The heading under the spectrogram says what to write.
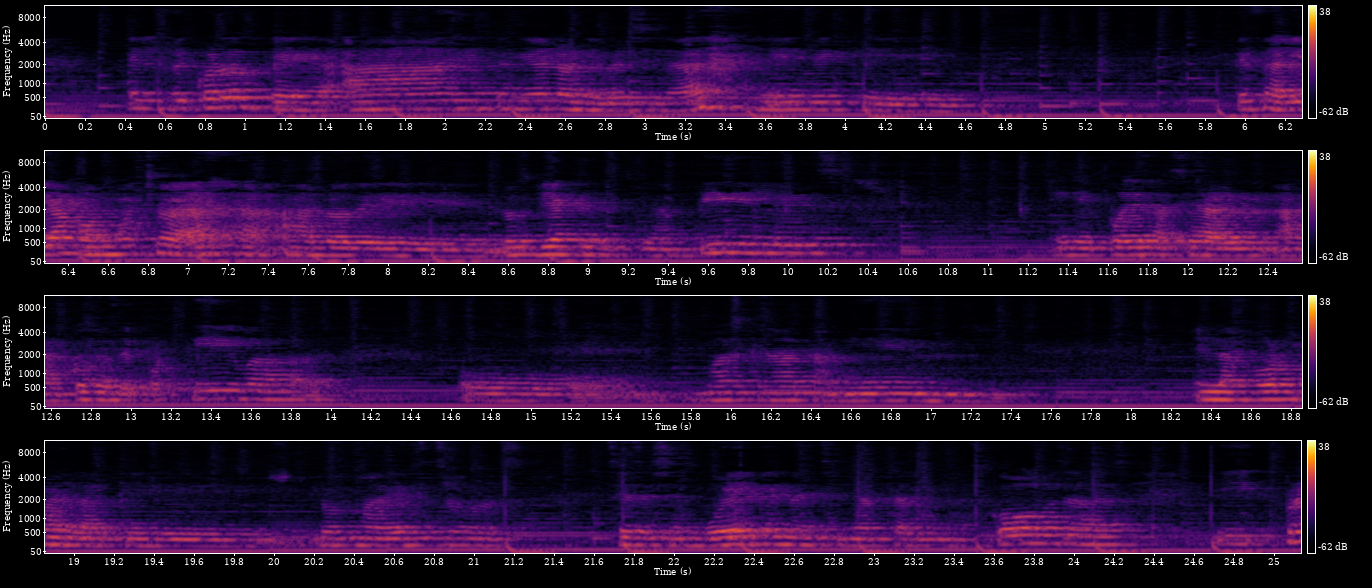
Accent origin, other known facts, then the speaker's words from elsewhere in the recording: Yajalón, Chiapas, Mexico; first language Chol; Spanish is a second language; soy egresada de la Licenciatura en Desarrollo Sustentable, soy originaria de Yajalón, hablo la lengua materna que es el chol.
